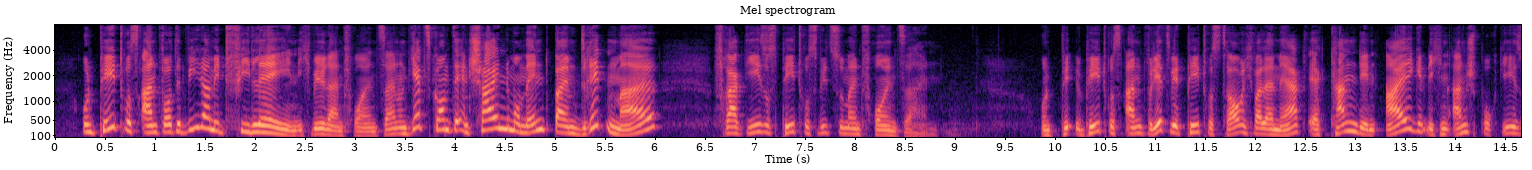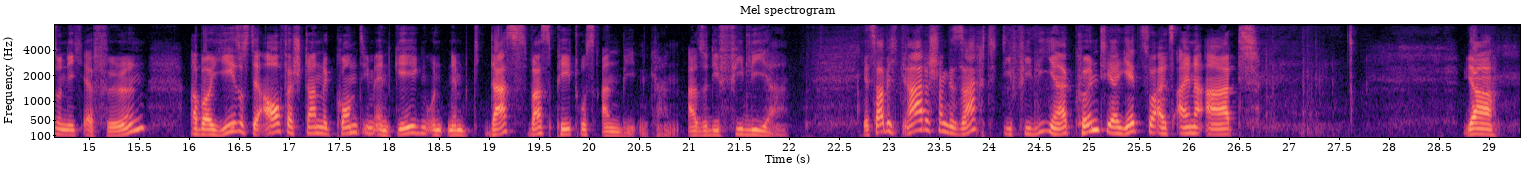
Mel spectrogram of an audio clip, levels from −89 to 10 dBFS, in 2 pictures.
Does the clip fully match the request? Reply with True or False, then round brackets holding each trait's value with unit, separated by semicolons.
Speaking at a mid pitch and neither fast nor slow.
True (160 Hz; 160 wpm)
